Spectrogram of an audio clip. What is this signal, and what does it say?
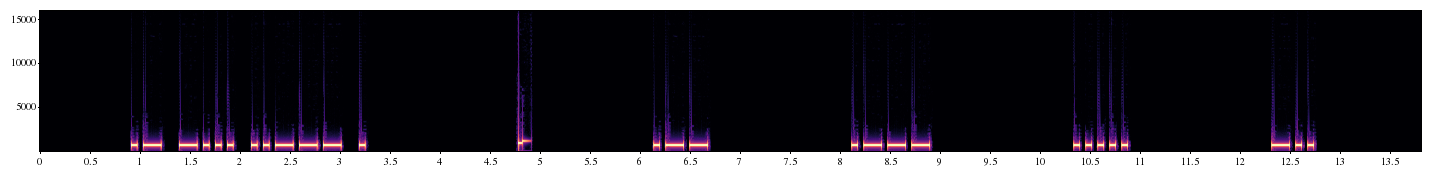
Morse code, heard as a keyed tone, about 20 wpm, spaced as for 9 wpm, 700 Hz. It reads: AB2E WJ5D
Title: USA Call Signs - 4 Characters - 8x Character Spacing - 20wpm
